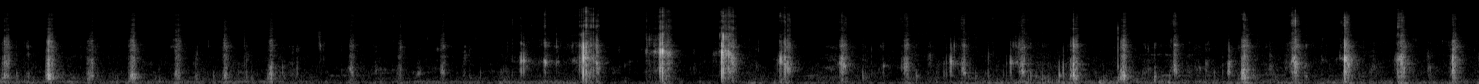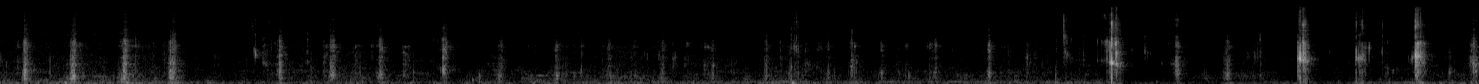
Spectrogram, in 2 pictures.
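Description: Close-up crunching and chewing of raw young jengkol (dogfruit) dipped in sambal terasi: a quick run of crisp, sharp crunches through the first half, softer chewing after that, then a few louder bites near the end.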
